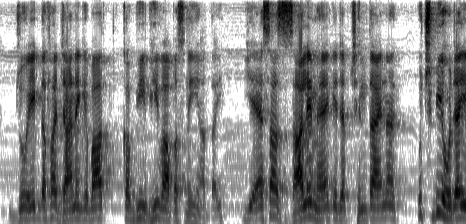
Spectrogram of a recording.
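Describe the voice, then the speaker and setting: A man, an Islamic scholar answering listeners' questions in a lecturing manner and reciting Arabic lines slowly. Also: medium pitch. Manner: lecturing, quotes Arabic verse slowly and clearly. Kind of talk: religious Q&A talk.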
